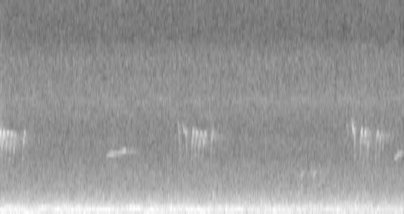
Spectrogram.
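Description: Outdoor ambience: a steady rush from a nearby stream, with short high bird chirps every second or two and a faint low hum of steady tones underneath.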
